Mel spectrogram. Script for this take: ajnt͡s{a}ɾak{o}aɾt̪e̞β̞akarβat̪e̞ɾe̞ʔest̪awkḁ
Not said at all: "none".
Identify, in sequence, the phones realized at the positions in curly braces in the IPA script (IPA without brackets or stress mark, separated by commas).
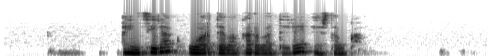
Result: i, u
